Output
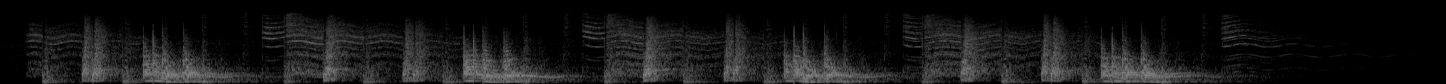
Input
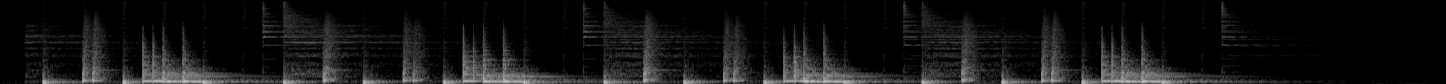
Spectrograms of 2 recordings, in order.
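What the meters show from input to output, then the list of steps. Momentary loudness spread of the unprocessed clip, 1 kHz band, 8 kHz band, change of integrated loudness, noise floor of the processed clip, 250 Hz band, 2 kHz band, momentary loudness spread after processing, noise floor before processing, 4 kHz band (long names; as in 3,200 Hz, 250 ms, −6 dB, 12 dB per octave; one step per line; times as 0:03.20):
17 LU, +0.5 dB, −0.5 dB, −9.5 dB, −69 dBFS, −11.5 dB, +1.5 dB, 12 LU, −71 dBFS, +2.5 dB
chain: high-pass filter 470 Hz 12 dB per octave
harmonic and percussive parts rebalanced harmonic −5 dB
Butterworth low-pass 11,000 Hz 96 dB per octave
high-shelf EQ 6,300 Hz −8 dB
in parallel at +2.5 dB: downward compressor, threshold −50 dBFS, peak gain reduction 20 dB
on the sum: transient designer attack −10 dB, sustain +4 dB
tape wow and flutter 130 cents
echo with a time of its own for lows and highs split 2,500 Hz, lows 177 ms, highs 331 ms, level −15 dB
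level +2.5 dB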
